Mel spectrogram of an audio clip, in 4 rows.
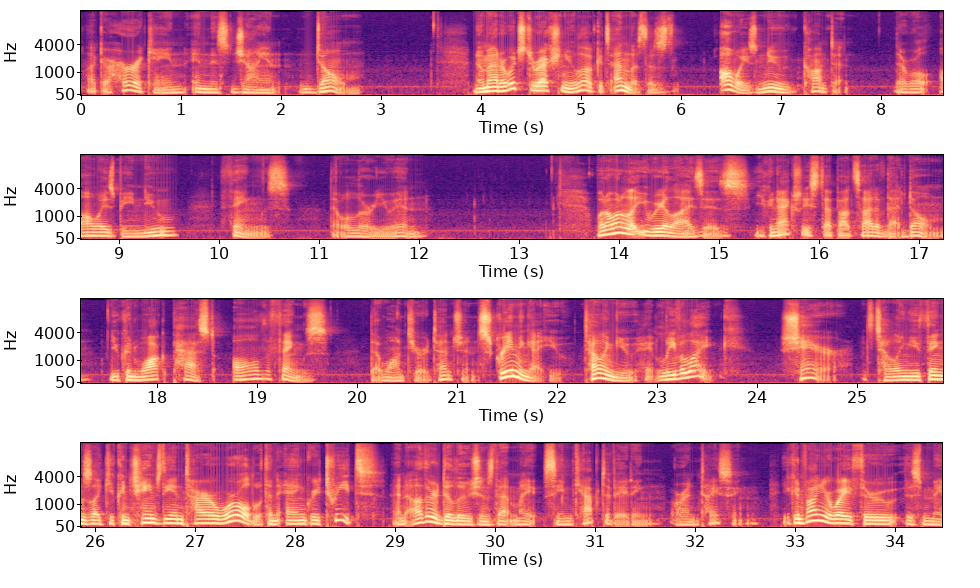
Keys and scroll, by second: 0.6 b, 2.0 b, 8.2 b, 21.8 b, 33.8 e, 34.2 b.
